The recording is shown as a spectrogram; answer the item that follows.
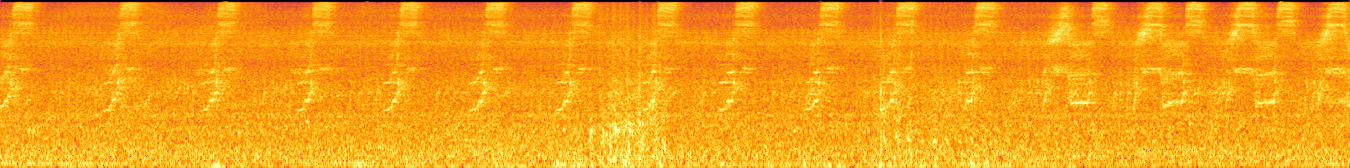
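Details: Summer cicada chorus by a flowing stream in Japan, heard as rapid bright rasping bursts repeating roughly every second and crowding together toward the end, layered over a constant wash of running water.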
